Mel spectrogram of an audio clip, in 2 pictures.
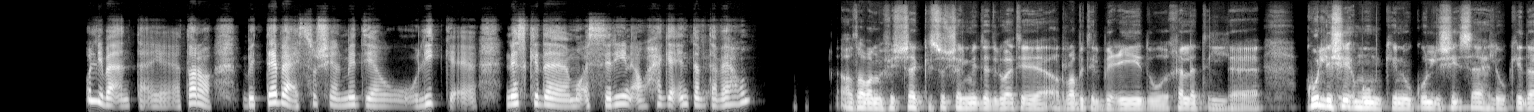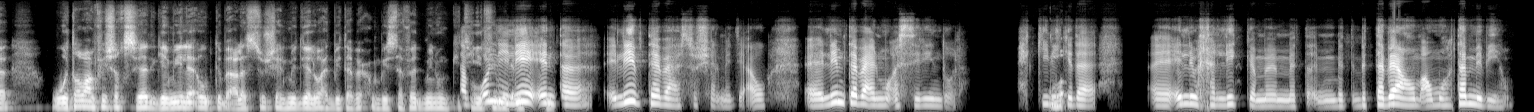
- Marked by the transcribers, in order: in English: "السوشيال ميديا"; in English: "السوشيال ميديا"; other background noise; in English: "السوشيال ميديا"; in English: "السوشيال ميديا"
- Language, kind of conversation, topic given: Arabic, podcast, ليه بتتابع ناس مؤثرين على السوشيال ميديا؟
